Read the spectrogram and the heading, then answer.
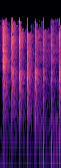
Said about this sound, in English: That's for you. That's applause for you for just a brilliant, brilliant book.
